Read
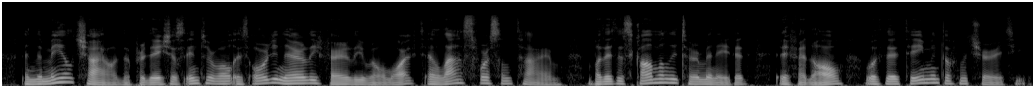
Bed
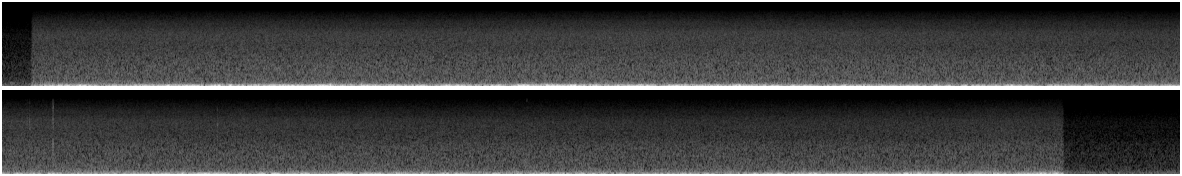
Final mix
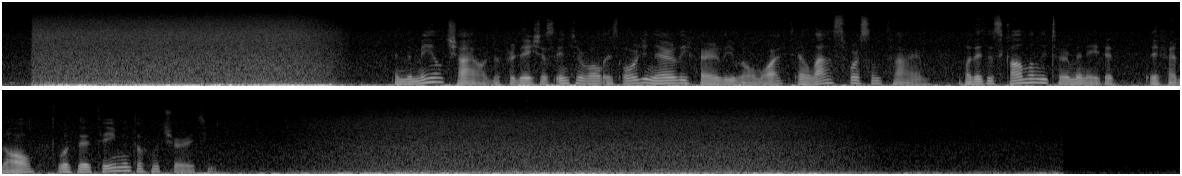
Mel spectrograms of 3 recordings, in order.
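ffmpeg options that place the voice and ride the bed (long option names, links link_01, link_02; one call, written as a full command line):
ffmpeg -i stem1.wav -i stem2.wav -filter_complex "[0:a]adelay=3700,volume=-3.5dB[link_01];[1:a]volume=8.5dB,afade=type=out:start_time=2.93:duration=0.55:silence=0.188365,afade=type=in:start_time=14.53:duration=1.41:silence=0.266073,afade=type=out:start_time=19.38:duration=1.23:silence=0.237137[link_02];[link_01][link_02]amix=inputs=2:normalize=0" out.wav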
